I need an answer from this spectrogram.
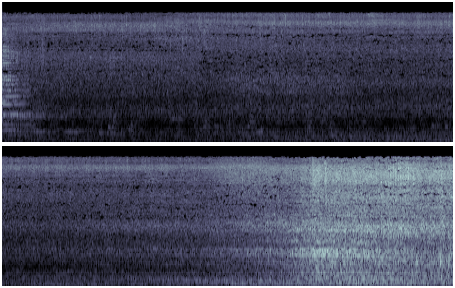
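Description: Diesel-hauled passenger train running through a station without stopping: its rumble grows steadily from about halfway through and turns loud as the locomotive reaches and passes close by, about three-quarters of the way in.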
